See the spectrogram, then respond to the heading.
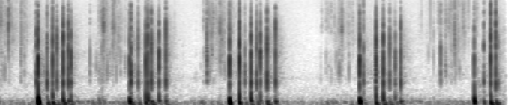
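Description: Long nails tap and scratch the top and edge of a gold crocodile-embossed faux leather pillowcase on a soft cushion. Quick clusters of crisp, crinkly taps and scrapes come in bursts separated by short pauses, each with a soft low thump and a bright, dry crackle that stops almost at once.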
